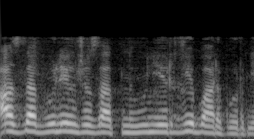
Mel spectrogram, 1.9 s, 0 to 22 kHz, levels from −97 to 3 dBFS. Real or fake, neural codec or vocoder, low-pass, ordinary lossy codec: fake; vocoder, 44.1 kHz, 128 mel bands, Pupu-Vocoder; 7.2 kHz; none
